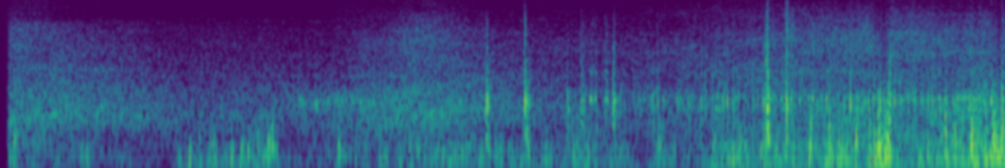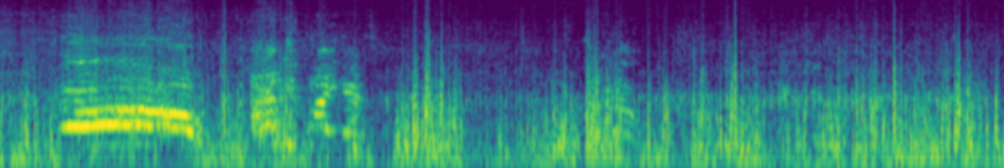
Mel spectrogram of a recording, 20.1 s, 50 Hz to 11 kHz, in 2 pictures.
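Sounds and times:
road traffic: 0.0s - 20.0s
car passing close: 0.1s - 20.0s
wind noise: 0.1s - 20.0s.

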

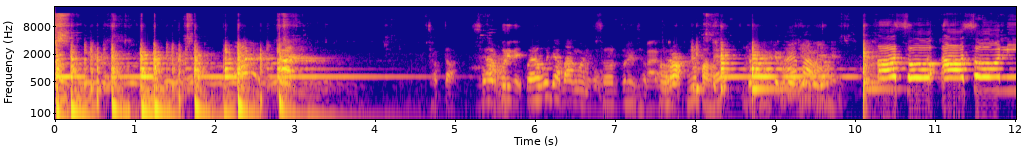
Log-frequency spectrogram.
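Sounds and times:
barrel drum ringing: 0.0s - 4.6s, 8.2s - 10.5s.

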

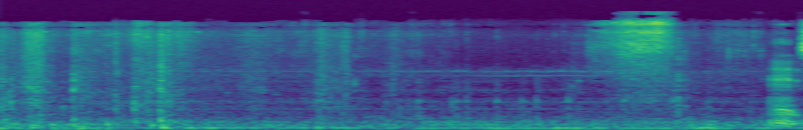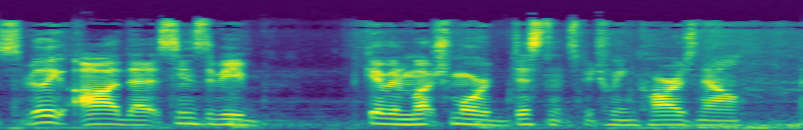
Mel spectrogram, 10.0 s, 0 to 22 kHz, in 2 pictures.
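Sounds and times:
car cabin rumble: 0.0s - 10.0s.

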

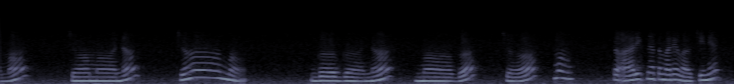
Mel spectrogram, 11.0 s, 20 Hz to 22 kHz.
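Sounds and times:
woman speaking slowly: 0.0s - 3.8s, 4.6s - 10.9s.

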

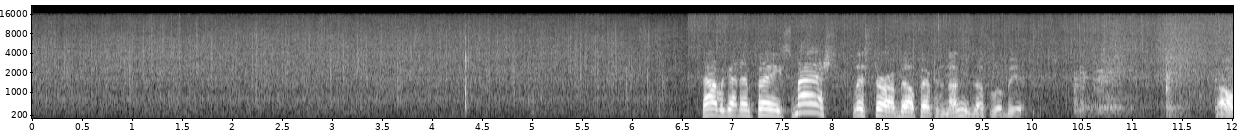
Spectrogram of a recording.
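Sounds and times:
food sizzling on a griddle: 0.0s - 12.0s.

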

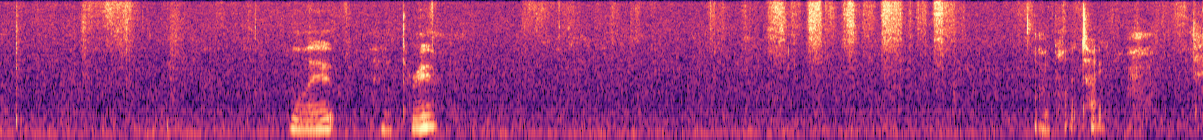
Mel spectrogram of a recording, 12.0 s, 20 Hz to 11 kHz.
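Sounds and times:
low steady hum: 0.0s - 12.0s
cord rustling by hand: 0.7s - 2.7s.

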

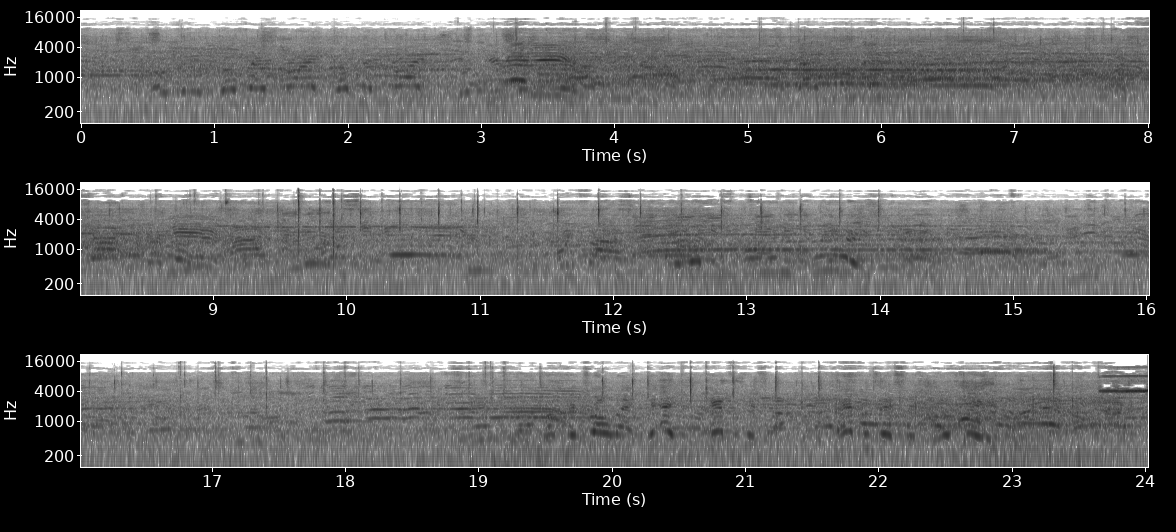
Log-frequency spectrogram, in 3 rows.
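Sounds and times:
shouts from the stands: 0.0s - 11.0s, 11.6s - 16.4s, 17.8s - 24.0s
crowd chatter: 0.0s - 24.0s
held call over crowd: 7.7s - 24.0s.

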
